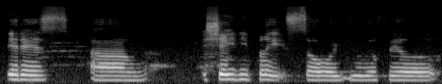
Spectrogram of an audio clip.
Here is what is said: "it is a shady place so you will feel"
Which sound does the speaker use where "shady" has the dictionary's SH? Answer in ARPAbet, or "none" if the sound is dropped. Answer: SH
